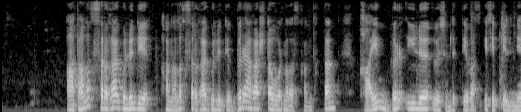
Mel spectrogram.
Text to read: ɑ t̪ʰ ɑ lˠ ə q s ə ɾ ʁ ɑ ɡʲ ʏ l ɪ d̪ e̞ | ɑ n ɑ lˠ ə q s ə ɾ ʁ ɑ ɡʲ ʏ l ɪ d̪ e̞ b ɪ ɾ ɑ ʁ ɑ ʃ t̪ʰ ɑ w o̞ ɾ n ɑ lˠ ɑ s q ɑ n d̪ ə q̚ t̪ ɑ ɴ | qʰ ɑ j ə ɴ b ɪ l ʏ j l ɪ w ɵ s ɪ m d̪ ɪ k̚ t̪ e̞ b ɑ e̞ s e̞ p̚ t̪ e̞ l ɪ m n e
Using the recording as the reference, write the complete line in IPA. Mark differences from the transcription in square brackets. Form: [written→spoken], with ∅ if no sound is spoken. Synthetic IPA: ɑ [t̪ʰ→t̪] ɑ lˠ ə q s ə ɾ ʁ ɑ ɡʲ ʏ l ɪ d̪ e̞ | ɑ n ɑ lˠ ə q s ə ɾ ʁ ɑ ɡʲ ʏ l ɪ d̪ e̞ b ɪ ɾ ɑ ʁ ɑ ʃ [t̪ʰ→t̪] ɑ w o̞ ɾ n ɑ lˠ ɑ s q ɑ n d̪ ə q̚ t̪ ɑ ɴ | qʰ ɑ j ə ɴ b ɪ [l→ɾ] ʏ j l ɪ w ɵ s ɪ m d̪ ɪ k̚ t̪ e̞ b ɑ e̞ s e̞ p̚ t̪ e̞ l ɪ [m→∅] n e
